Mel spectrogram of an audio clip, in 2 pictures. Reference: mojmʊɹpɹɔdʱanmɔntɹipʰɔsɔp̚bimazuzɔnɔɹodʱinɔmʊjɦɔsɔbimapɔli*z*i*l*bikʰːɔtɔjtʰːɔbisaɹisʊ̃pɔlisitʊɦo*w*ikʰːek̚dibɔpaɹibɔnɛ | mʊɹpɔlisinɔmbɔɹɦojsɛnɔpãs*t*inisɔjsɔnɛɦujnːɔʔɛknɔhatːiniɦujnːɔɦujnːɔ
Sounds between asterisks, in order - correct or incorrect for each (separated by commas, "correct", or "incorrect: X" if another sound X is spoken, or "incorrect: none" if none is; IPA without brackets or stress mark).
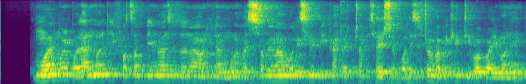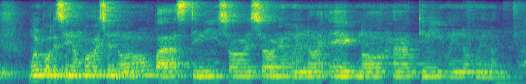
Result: incorrect: s, incorrect: ɹ, incorrect: b, correct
